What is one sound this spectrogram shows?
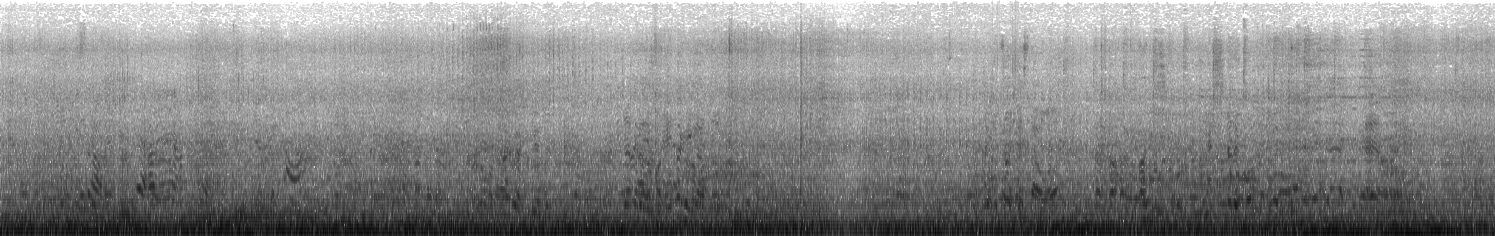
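Motorcycles ride slowly past close by.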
